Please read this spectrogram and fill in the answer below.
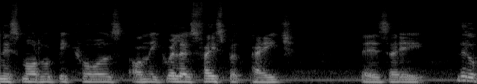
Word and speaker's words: Guillows: The first thing on any Guillows kit, some people pronounce it Guillows, but there's a W in it, so it's Guillows.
